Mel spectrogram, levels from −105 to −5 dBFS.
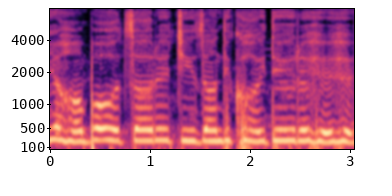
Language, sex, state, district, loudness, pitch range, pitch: Hindi, female, Haryana, Rohtak, -15 LUFS, 220-240 Hz, 230 Hz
